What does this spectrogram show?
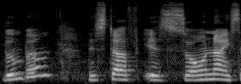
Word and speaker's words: Bum Bum: I know it says Bum Bum, but I guess in Portuguese it's pronounced Boom Boom.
